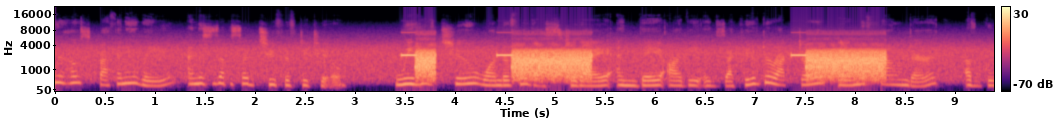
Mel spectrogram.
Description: ACARS aircraft data, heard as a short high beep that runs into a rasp, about 2400 baud, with radio hiss and speech in English.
